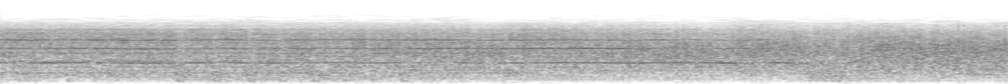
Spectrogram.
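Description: A band plays lively music with guitar and drums.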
